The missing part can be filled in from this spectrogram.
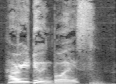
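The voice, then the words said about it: Put-on sexy seductive voice. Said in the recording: “a sexy voice.”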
